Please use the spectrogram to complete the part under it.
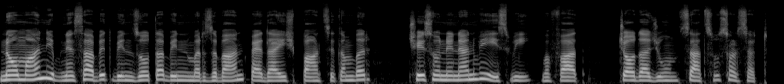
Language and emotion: Urdu, neutral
